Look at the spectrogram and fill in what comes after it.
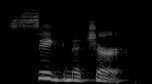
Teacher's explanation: this a is going to schwa which means it will have a muffled uh sound · This A is going to schwa, which means it will have a muffled sound. Signature. The A in this word and the other versions of it with suffixes will also schwa.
